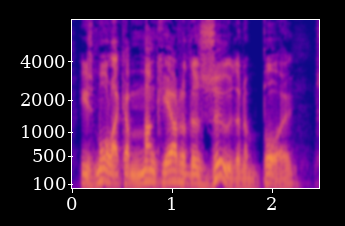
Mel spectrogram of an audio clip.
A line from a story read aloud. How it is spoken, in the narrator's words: said William bitterly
